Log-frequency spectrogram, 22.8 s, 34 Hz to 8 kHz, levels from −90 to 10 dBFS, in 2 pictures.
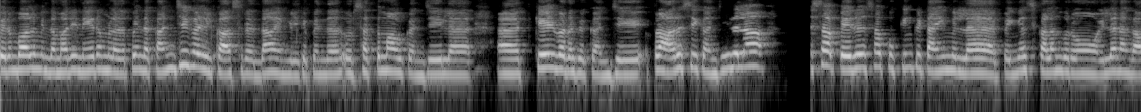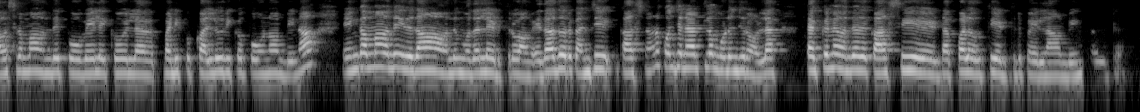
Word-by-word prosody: பெரும்பாலும் 270 +1 +5
இந்த 245 -1 0
மாரி 240 +2 +1
நேரம் 260 +1 -1
இல்லாதப்ப 240 +2 -1
இந்த 245 - 0
கஞ்சுகள் 285 +3 +1
காசுறது 220 -1 +2
தான் 235 0 +1
எங்களுக்கு 210 0 -6
இப்ப 225 +1 -8
இந்த 220 0 -3
ஒரு 225 - -4
சத்து 240 +1 -2
மாவு 245 -2 +1
கஞ்சு, 215 0 -4
இல்ல 220 -1 -2 0.5
அ - - +5 0.3
கேழ்வரகு 270 -5 +4
கஞ்சு, 210 +1 -3 0.2
அப்புறம் 265 -2 +4
அரிசி 280 +2 +1
கஞ்சு, 230 +2 -4
இதெல்லாம் 310 +2 +5 0.5
பெருசா 325 +3 +3
பெருசா 285 +3 +4
குக்கிங்க்கு 285 +1 -6
டைம் 255 +1 -1
இல்ல. 235 -1 0 0.3
இப்ப 215 - -13
எங்கேயாச்சும் 255 +3 -5
கிளம்புறோம். 235 -2 -1
இல்ல 245 +2 0
நாங்க 230 -2 -1
அவசரமா 245 +3 -3
வந்து 235 0 -2
இப்போ 230 -1 -3
வேலைக்கோ 225 0 -3
இல்ல 220 0 -1 0.3
படிப்பு 230 +1 -3
கல்லூரிக்கோ 235 +1 -1
போணோம் 220 +1 -3
அப்படின்னா, 205 +6 -1 0.4
எங்க 270 - -1
அம்மா 310 +1 0
வந்து 290 0 0
இதுதான் 255 0 +5
வந்து 235 +1 -3
முதல்ல 230 +1 0
எடுத்துருவாங்க. 210 -1 -3
ஏதாவது 250 +3 +6
ஒரு 255 - -1
கஞ்சு 240 +4 0 0.2
காய்ச்சி 245 +7 -4
கொஞ்ச 295 0 -2
நேரத்துல 285 +1 +2
முடிஞ்சுரும்ல. 250 -4 0 0.4
டக்குன்னு 275 +2 +3
வந்து 260 0 +2
அது 255 - +4
காய்சி 235 +3 +1 0.4
டப்பால 230 +1 0
ஊத்தி 225 +2 -1
எடுத்துட்டு 215 +1 -13
போயிடலாம் 195 0 -5
அப்படின்னு 190 +3 -9
சொல்ட்டு. 200 +1 -19
240 Hz, 175 wpm, -20 LUFS, 225-265 Hz, 0.5 s, ஏதாவது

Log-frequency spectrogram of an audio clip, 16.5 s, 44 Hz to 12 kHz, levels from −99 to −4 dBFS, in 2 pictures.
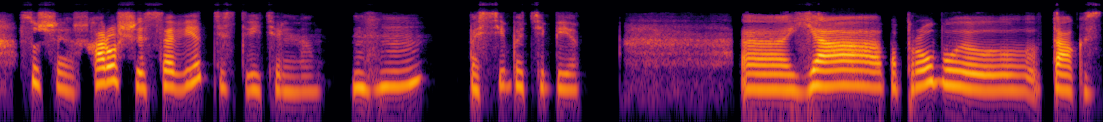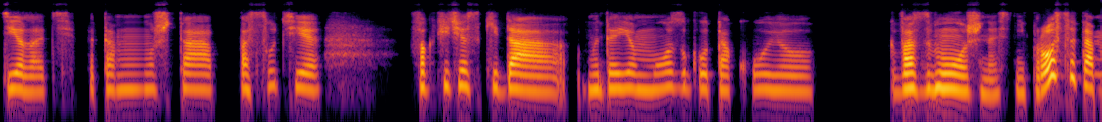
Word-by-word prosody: Слушай, 220 -7 -3
хороший 255 +3 +4
совет, 230 - -1
действительно, 190 - -13 0.2
мгм. 225 +5 -6 0.3
Спасибо 225 +4 -7
тебе. 205 -2 -9 1.2
Э, 200 -1 +1
я 230 +3 +6
попробую 210 - -2
так 195 -2 +3
сделать, 180 -1 -4
потому 200 0 -8
что, 200 0 -1 0.2
по 200 - -1
сути, 215 -2 -3 0.7
фактически, 220 -1 -3
да, 185 -4 +5 0.2
мы 200 0 -5
даем 205 0 -2
мозгу 205 +1 -6
такую 190 -1 -8 0.6
возможность. 190 -4 +2
Не 170 - -10
просто 350 - +6
там 220 -7 +4
200 Hz, 95 wpm, -25 LUFS, 190-220 Hz, 1.2 s, я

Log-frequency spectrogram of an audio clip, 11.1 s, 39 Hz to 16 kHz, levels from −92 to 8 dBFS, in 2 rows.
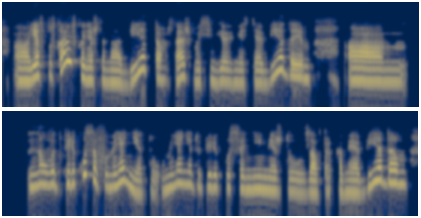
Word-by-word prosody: А, 180 0 +3
я 230 +4 +8
спускаюсь, 245 +3 +4
конечно, 185 -5 -2
на 170 -1 -1
обед, 190 - 0
там, 190 - -1
знаешь, 225 +5 +1
мы 170 -1 -7
с 160 - -16
семьёй 175 0 -5
вместе 165 0 -7
обедаем, 155 - 0 0.5
ам. 175 -2 +4 0.5
Но 235 +4 0
вот 245 -1 -2
перекусов 255 - 0
у - - -4
меня 225 +8 +2
нету. 160 - -5
У - - -13
меня 225 +7 -2
нету 240 -4 -6
перекуса 205 -1 -5
ни 185 +1 -3
между 170 -3 -4
завтраком 155 0 -2
и - - -1
обедом, 250 - +2
185 Hz, 155 wpm, -24 LUFS, 165-240 Hz, 0.5 s, я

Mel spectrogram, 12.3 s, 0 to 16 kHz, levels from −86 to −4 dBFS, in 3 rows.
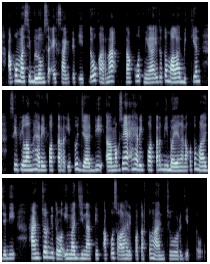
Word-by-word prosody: aku 190 +6 0
masih 205 0 +2
belum 180 +1 +5
se-excited 175 +1 -4
itu, 165 +7 -5
karena 205 +5 +2 0.2
takutnya 185 -3 0
itu, 195 +2 -4
tuh, 230 +1 -1
malah 190 +2 +6
bikin 210 +5 -5 0.2
si 210 - -7
film 190 -2 +4
Harry 180 -1 +1
Potter 185 -1 +1
itu 185 +7 -3
jadi, 175 +1 +1
eee, 175 0 +5
maksudnya 190 +8 +3
Harry 205 -3 0
Potter 195 0 +1
di 200 - -2
bayangan 165 -2 +3
aku, 190 - -9
tuh, - - -4
malah 175 -2 +2
jadi 170 +1 -4 0.3
hancur 190 +4 +3
gitu, 200 -3 -5
loh, - - -8
imajinatif 170 -1 -2
aku 165 +4 -6
soal 160 -5 -1
Harry 160 -1 -5
Potter 155 - -8
itu - - -7
hancur 150 -1 -4
gitu. 470 - -17
180 Hz, 185 wpm, -23 LUFS, 170-195 Hz, 0.3 s, malah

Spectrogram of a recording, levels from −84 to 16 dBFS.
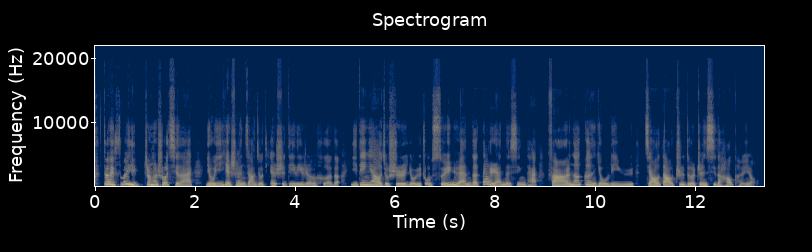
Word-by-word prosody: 对， 350 -4 +6
所 335 +6 +1
以 310 -10 +7
这 330 0 +1
么 290 -1 +5
说 295 +2 +1
起 295 -6 -2
来， 180 0 -2 0.2
友 195 -3 +3
谊 220 +6 -2
也 240 -9 +2
是 220 +3 -4
很 210 0 0
讲 145 -8 -2
究 170 +1 -4
天 225 +6 -4
时 180 -6 -6
地 210 +4 -5
利 195 -2 -2
人 160 0 -3
和 140 -6 -8
的， 150 +2 -5 0.2
一 215 - -4
定 295 +1 +2
要 265 -4 +2
就 230 +2 -2
是 210 -3 +1
有 160 -6 -2
一 - - 0
种 165 -5 -4
随 175 - 0
缘 195 - +3
的 220 0 +1
淡 360 - -1
然 145 -2 0
的 160 0 -2
心 160 0 -5
态， 180 0 -5 0.2
反 180 - +2
而 160 +6 +3
呢 310 +3 +2
更 290 -9 0
有 145 -5 -1
利 195 +5 -4
于 170 +3 -6 0.2
交 180 -3 +2
到 165 -4 +2
值 165 +1 -3
得 165 0 0
珍 175 +1 -2
惜 175 -1 -2
的 160 - -1
好 - - -2
朋 - - -13
友。 - - -11
190 Hz, 245 characters per minute, -23 LUFS, 165-245 Hz, 0.2 s, 以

